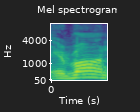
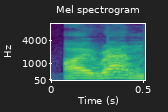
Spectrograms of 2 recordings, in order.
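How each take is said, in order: First: It is said as one joined word. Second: It is said as two separate words. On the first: The speaker calls it right. "It's not Iran anymore" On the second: The speaker calls it wrong. "You can't just separate the two words, say I, and then ran. I ran makes no sense"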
